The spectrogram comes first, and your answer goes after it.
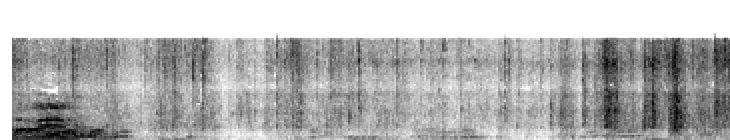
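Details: Cocker spaniel puppies whining to be let out: a high, wavering whine that starts loud and fades within a second, then softer rising whimpers in a small room.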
